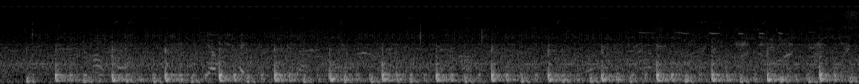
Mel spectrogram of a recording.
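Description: A steady beat of dull, hollow knocks, about two a second, starting about half a second in.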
